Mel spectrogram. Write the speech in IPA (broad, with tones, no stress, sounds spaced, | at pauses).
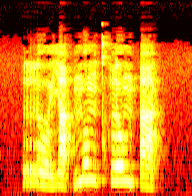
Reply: r oː˨˩ j a˨˩ ʔ m o˥˩ m kʰ l o˥˩ m ʔ a˨˩ k̚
